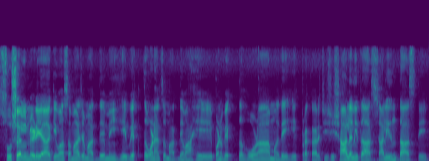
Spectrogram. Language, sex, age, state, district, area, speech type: Marathi, male, 45-60, Maharashtra, Sindhudurg, rural, spontaneous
